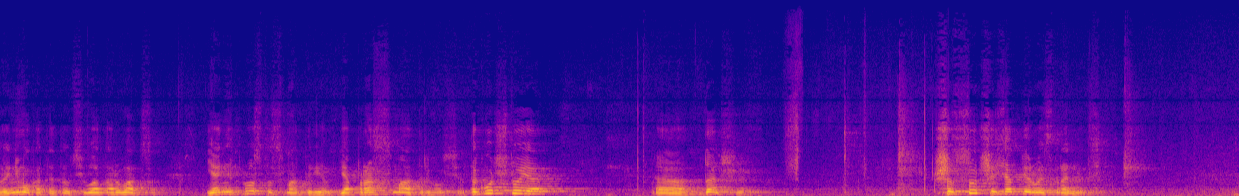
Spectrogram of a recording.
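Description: An elderly man reads aloud into a microphone.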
